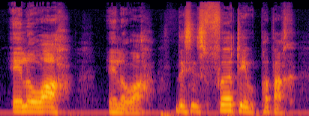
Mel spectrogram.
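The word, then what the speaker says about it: אֱלוֹהַּ: just to the left so that you pronounce the patach first and then the He. So you say Eloah, not Eloha, but Eloah.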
